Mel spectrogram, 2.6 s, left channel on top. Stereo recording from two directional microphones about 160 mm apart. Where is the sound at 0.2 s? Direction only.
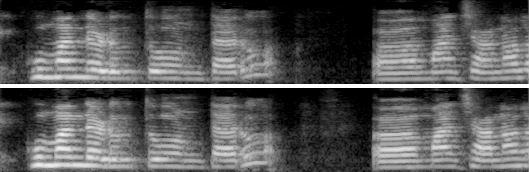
55° right (ahead or behind).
